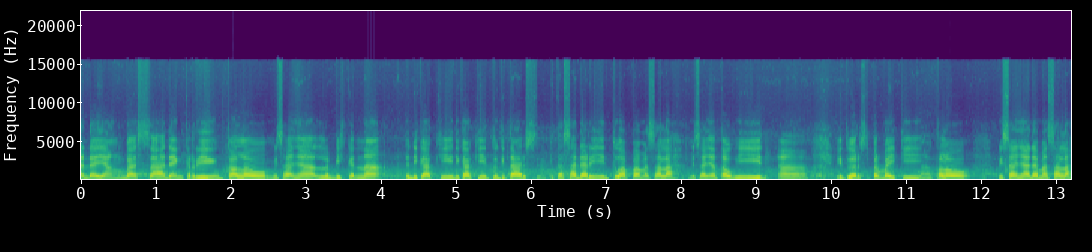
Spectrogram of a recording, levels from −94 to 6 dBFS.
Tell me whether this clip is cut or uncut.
cut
